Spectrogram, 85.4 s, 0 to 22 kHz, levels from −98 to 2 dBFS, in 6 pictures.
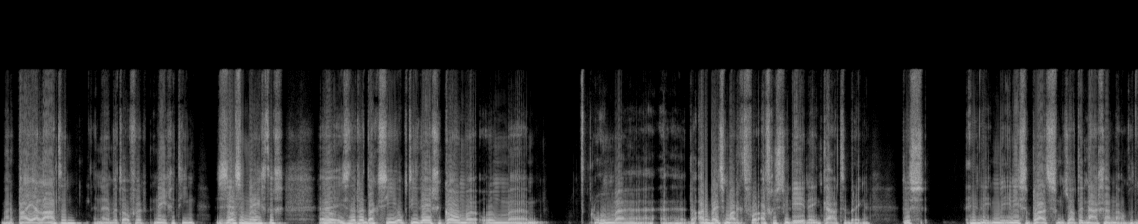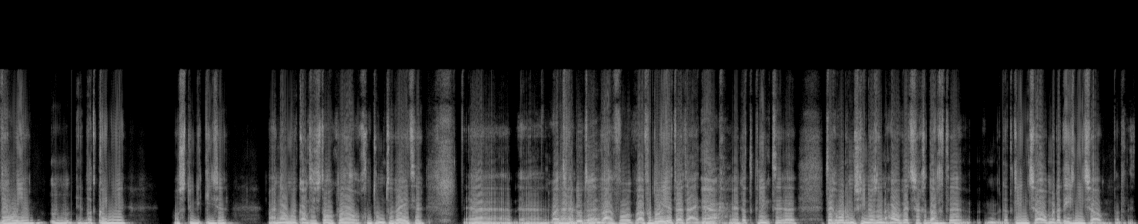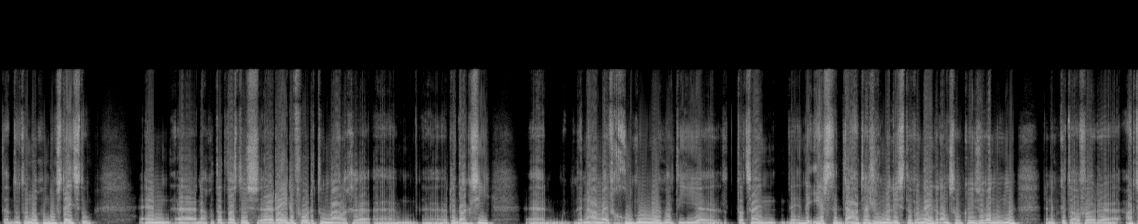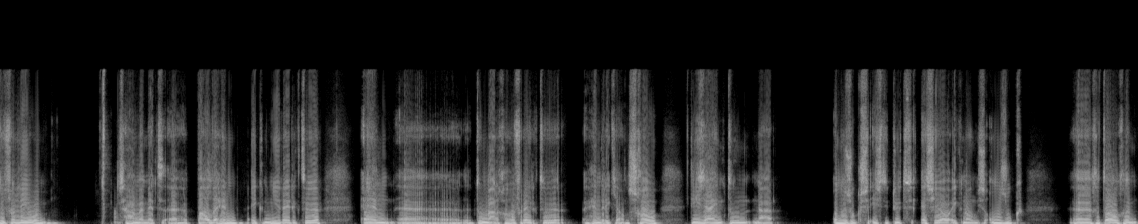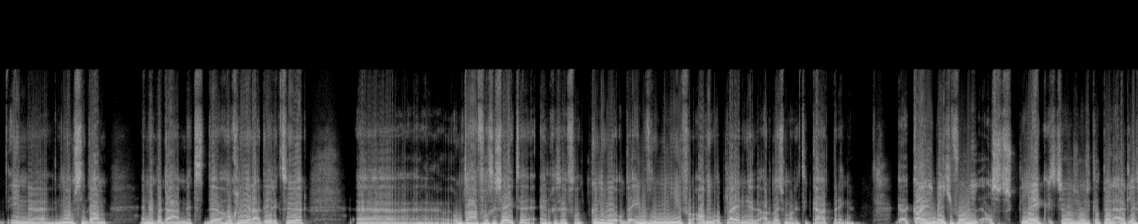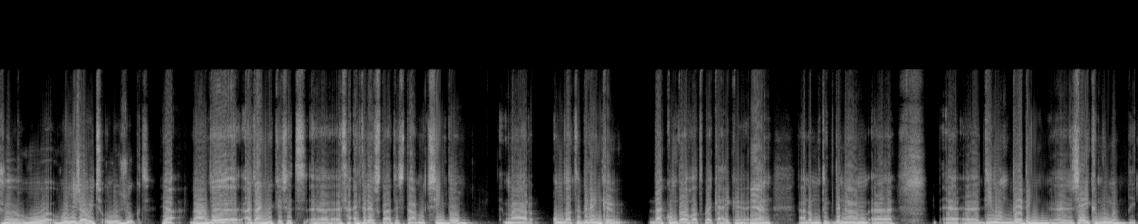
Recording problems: distortion; heavy; 6 dB below the speech

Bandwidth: 15 kHz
